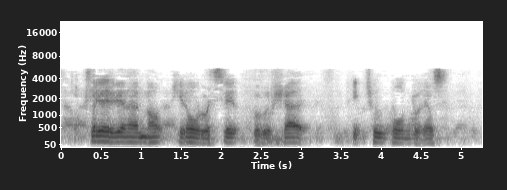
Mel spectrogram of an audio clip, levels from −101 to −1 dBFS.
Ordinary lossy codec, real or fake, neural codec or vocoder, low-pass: MP3, 24 kbps; fake; codec, 16 kHz, 0.5 kbps, FreqCodec, larger model; 5.4 kHz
